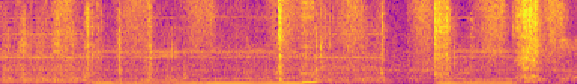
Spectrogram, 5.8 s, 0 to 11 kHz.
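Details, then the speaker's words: A3 DTG UV flatbed printer with Epson SC-P400 board and DX7 head, head not at home position, at power-on: motor hum, carriage whirring and click bursts, head stalls then stops with error 52H (paper jam), also 71H; APG sensor suspected. "เอาล่ะนี่คือข้อผิดพลาดที่มันแสดงขึ้นนี่คือข้อผิดพลาดและหากฉันลองตรวจสอบที่หัวพิมพ์ตอนนี้ก็ไม่ถูกล็อคอีกต่อไป"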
